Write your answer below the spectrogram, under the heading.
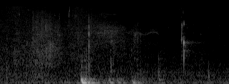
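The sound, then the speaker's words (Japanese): Soft biting and chewing of a blue ramune-flavoured gummy candy, a few quiet squishy bites with one firmer chomp near the start, and no talking. “青、青、いただきます。カンデミーナね。これラムネ味か。いただきます。”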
